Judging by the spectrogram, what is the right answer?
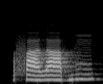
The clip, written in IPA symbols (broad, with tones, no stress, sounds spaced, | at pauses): f a˨ l a˨ b ĩ˧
